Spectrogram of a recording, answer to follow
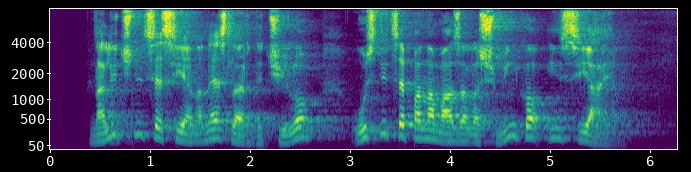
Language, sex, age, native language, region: Slovenian, male, 30-49, Slovenian, Savinja region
